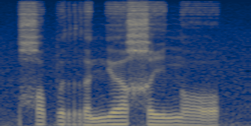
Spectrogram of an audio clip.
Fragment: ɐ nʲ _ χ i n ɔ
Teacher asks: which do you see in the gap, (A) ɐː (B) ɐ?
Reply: A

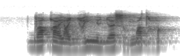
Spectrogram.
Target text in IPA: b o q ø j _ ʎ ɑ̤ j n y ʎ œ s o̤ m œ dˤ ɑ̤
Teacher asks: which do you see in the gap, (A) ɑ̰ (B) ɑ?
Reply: B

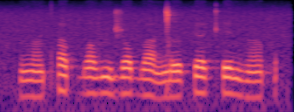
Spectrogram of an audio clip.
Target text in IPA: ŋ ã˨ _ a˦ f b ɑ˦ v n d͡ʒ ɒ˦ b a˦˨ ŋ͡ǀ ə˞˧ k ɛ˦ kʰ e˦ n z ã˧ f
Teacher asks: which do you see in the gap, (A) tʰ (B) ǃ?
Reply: A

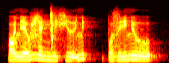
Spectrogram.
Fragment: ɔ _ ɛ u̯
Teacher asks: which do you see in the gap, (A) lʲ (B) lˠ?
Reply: A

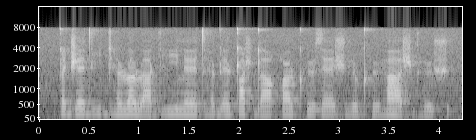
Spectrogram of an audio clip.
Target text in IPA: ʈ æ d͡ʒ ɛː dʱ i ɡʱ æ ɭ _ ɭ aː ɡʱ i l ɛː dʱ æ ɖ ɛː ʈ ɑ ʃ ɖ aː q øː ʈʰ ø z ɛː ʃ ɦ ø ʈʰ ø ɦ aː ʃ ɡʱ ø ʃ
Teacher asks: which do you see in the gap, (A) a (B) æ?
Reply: A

